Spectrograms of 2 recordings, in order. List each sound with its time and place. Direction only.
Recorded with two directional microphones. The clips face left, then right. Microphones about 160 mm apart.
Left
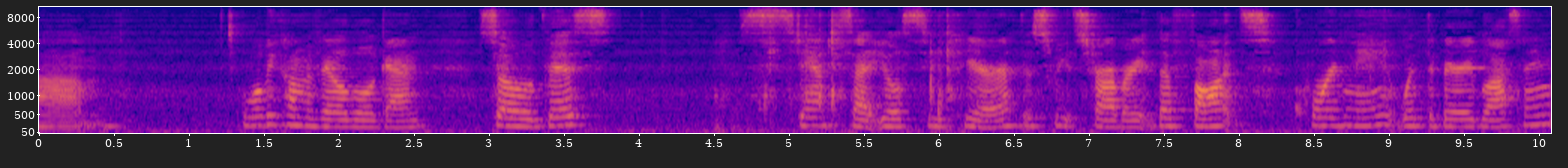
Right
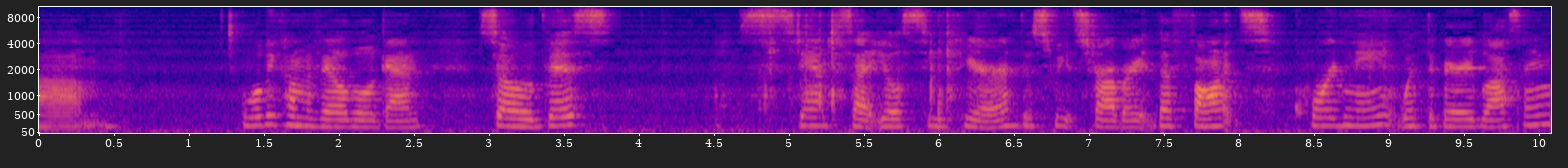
0.0 s a sound: 20° right (ahead or behind)
1.2 s a woman's voice: 20° right (ahead or behind)
5.0 s speech: 15° right (ahead or behind)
